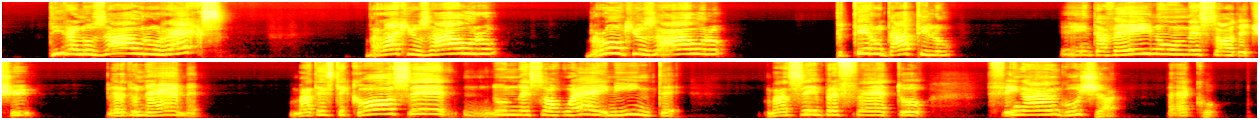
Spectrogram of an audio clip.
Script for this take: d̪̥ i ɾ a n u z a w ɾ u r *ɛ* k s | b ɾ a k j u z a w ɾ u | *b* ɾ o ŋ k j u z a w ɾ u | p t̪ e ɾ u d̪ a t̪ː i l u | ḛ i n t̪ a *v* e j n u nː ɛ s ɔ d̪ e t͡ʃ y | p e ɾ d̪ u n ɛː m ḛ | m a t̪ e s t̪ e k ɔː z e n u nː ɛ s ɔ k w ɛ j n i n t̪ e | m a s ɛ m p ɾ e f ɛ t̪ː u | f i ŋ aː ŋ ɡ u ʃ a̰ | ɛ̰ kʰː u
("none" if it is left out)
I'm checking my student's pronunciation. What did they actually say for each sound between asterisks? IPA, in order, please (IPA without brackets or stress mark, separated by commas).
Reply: ɛ, b, v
